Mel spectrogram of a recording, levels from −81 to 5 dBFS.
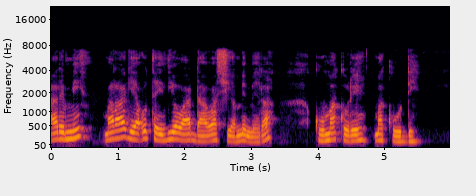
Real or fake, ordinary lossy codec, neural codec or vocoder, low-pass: fake; Opus, 64 kbps; codec, 16 kHz, 16 kbps, FreqCodec, smaller model; 7.2 kHz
